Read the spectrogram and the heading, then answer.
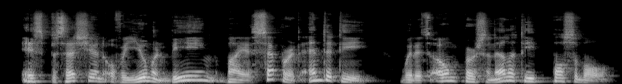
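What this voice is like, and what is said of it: Foreign-accented English. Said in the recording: “He's got his own engineering company in the Netherlands ... Great accent.”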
